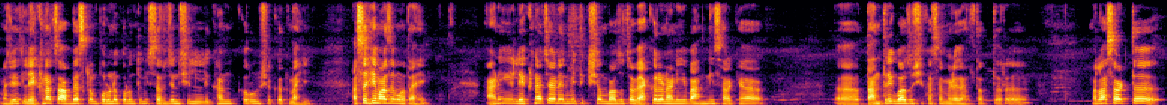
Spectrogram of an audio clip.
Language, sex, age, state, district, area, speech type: Marathi, male, 30-45, Maharashtra, Ahmednagar, rural, spontaneous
